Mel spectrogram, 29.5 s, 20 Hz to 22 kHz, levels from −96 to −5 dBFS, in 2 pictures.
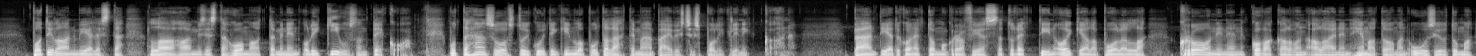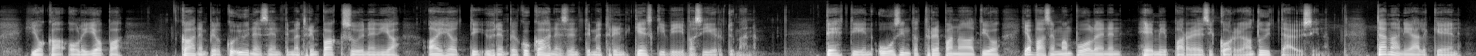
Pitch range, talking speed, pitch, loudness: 80-105 Hz, 90 wpm, 90 Hz, -20 LUFS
